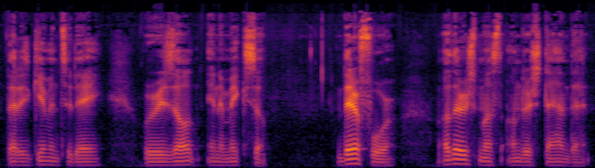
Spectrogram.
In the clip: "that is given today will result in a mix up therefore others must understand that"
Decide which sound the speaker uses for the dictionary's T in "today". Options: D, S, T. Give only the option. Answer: T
